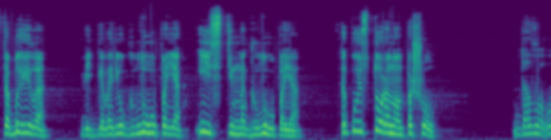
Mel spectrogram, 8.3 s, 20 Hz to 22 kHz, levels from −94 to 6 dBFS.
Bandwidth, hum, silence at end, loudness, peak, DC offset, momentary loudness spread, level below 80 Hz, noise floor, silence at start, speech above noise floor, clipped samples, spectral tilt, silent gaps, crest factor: 18 kHz; none; 0 s; -23 LUFS; -4 dBFS; under 0.1%; 13 LU; -68 dBFS; -75 dBFS; 0.05 s; 52 dB; under 0.1%; -3.5 dB/octave; none; 20 dB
